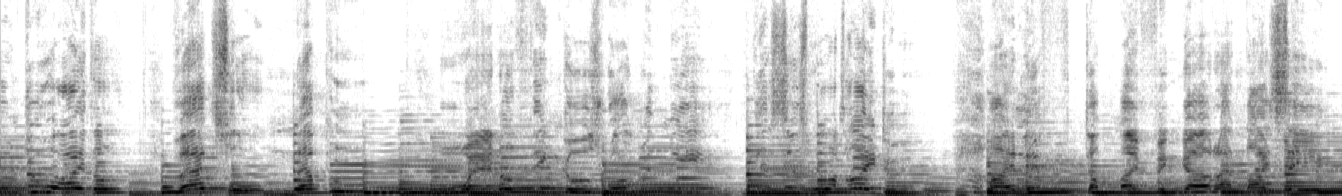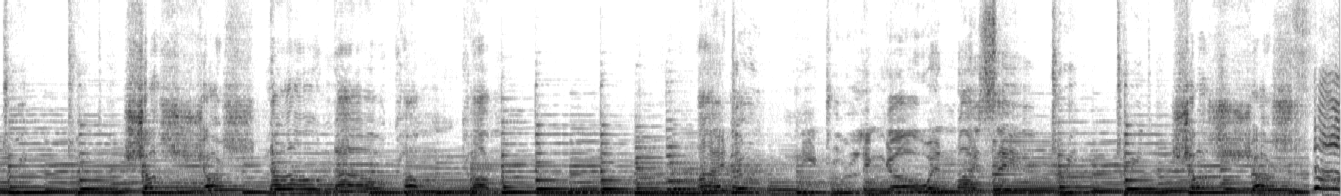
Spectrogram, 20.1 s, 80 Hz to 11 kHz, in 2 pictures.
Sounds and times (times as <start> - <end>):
Music: 0.0 - 20.1.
